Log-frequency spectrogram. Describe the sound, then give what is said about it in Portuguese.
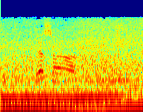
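Low, steady engine drone of a tractor driving through flood water near the Lapa bridge in São Paulo's Zona Leste, a continuous rumbling hum that holds at an even level throughout. “o apresentador contou com a carona de um trator. Dá uma olhada. Na Zona Leste de São Paulo, lá, por dentro da TV Cultura, é essa aqui, olha só. Perto ali da ponte da Lapa,”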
